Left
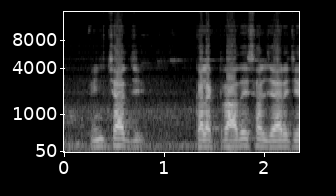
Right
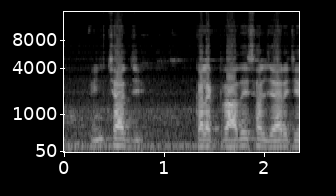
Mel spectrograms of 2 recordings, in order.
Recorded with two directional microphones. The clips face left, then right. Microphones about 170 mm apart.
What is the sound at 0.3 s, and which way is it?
A man's voice, 20° left (ahead or behind).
